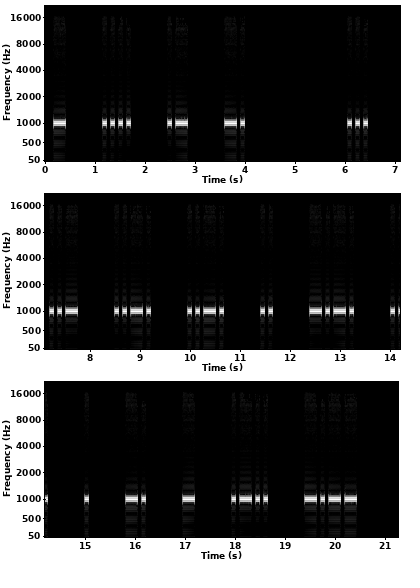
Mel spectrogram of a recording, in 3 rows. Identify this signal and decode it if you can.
Morse code, heard as a keyed tone, about 15 wpm, spaced as for 8 wpm, 1000 Hz. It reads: THAN SUFFICIENTLY
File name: qotdfiles / 8wpm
